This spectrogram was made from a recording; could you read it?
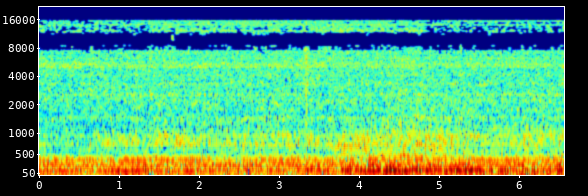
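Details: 2011 Jeep Liberty AC compressor converted to onboard air on a Jeep JK with a 3-gallon tank, idling while filling a tire from 10 psi toward 25: even idle, faint extra hum joins as the compressor kicks in; smooth and healthy.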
